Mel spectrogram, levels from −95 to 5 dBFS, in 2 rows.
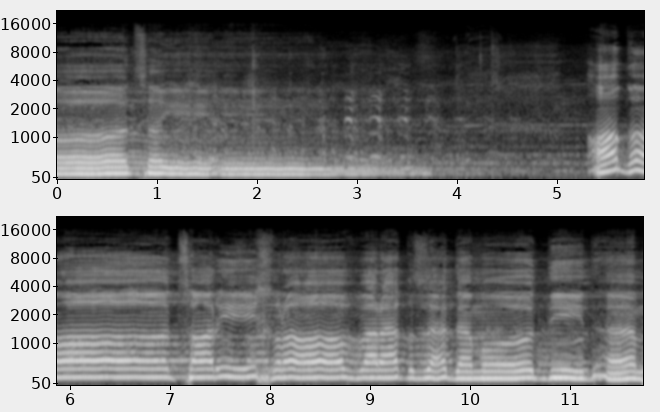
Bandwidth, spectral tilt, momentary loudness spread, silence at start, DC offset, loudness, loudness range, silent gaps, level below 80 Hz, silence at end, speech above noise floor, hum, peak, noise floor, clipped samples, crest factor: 12.5 kHz; -7.5 dB/octave; 12 LU; 0 s; under 0.1%; -15 LUFS; 9 LU; none; -58 dBFS; 0 s; 31 dB; none; -4 dBFS; -45 dBFS; under 0.1%; 12 dB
